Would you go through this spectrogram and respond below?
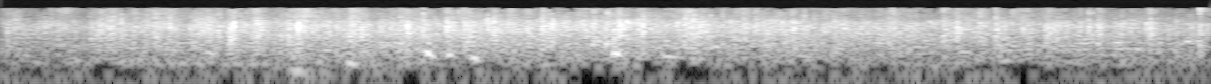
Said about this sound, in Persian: دوباره خودتون رو تشویق نکنید.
